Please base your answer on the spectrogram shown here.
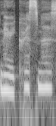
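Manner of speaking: sweet impersonated voice. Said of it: "in her sweet [name] voice".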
